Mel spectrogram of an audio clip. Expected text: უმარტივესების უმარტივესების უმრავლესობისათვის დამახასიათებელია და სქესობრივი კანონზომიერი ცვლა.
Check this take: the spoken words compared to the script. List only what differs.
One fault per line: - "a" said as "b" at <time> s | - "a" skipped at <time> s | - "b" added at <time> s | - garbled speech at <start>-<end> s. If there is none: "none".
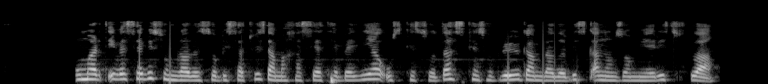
- "უმარტივესების" skipped at 1.6 s
- "უსქესო" added at 3.9 s
- "გამრავლების" added at 5.3 s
